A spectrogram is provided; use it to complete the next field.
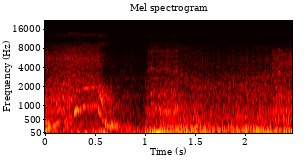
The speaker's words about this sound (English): Voici maintenant un camion canadien. Écoutez bien comment démarre un camion au Canada comme partout dans le monde d'ailleurs.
